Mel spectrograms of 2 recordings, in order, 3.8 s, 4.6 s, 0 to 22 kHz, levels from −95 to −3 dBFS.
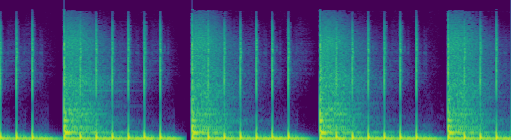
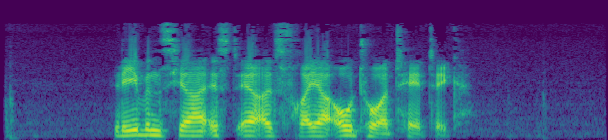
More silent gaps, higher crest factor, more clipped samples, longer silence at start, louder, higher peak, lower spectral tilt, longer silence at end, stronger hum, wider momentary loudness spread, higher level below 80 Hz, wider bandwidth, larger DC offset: first, 1.39-1.43 s vs none; about the same, 16 dB vs 16 dB; neither; second, 0 s vs 0.85 s; about the same, -18 LUFS vs -16 LUFS; about the same, 0 dBFS vs -2 dBFS; about the same, -4.5 dB/octave vs -5 dB/octave; second, 0 s vs 1.05 s; neither; second, 3 LU vs 9 LU; first, -18 dBFS vs -62 dBFS; first, 15.5 kHz vs 11.5 kHz; first, 1% vs under 0.1%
